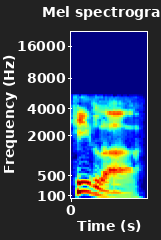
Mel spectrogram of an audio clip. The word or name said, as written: Gila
